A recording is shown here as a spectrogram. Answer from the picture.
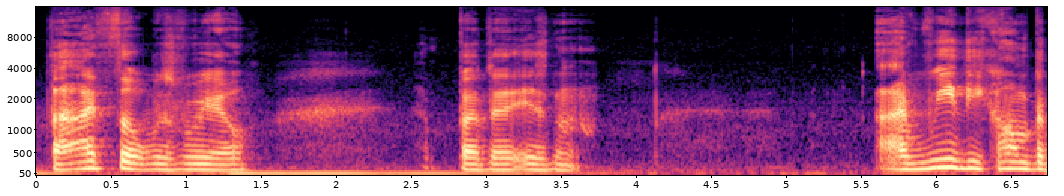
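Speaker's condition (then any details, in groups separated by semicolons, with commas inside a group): Brain injury; severe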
